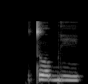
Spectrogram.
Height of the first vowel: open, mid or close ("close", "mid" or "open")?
mid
